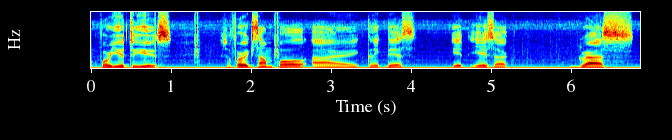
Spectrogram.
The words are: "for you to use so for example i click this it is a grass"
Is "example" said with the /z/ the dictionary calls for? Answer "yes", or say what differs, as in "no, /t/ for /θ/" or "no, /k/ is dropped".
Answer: no, /s/ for /z/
